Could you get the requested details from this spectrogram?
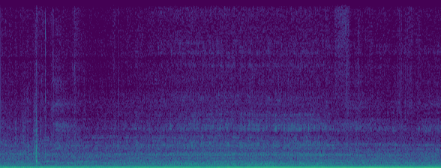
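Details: Ford engine running during power steering fluid flush with ATF: steady low droning whine as the wheel reaches full lock, pump straining at the stop; loud power steering pump, cause suspected, not confirmed.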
